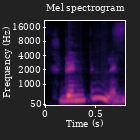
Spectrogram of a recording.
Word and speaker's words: Sudetenland: सुडेंटनलैंड।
